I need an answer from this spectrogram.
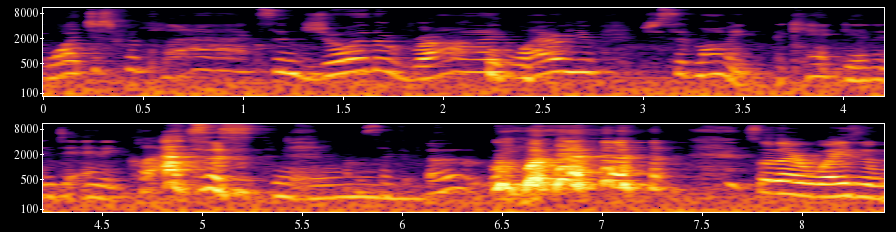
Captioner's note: laughing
